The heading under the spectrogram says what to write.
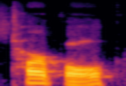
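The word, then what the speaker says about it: Tarfful: I was mispronouncing it in my head as Captain Tarful, but it's Tarful.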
